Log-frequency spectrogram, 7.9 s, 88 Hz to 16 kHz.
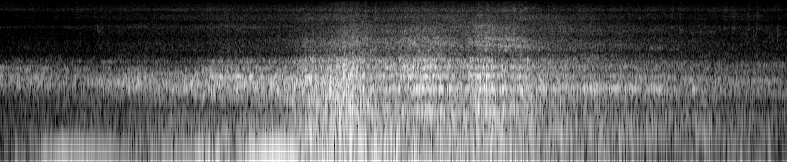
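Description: Class 175 Coradia diesel multiple unit passing at speed: a low engine drone as it comes in, then wheel and rail noise that builds to a loud peak in the middle and fades as it draws away.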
